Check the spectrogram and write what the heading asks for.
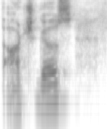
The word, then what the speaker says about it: Archegos: Was it Archegos? Archegos, Archegos, yeah. Archegos, or whatever you call it, which is kind of funny because if you think of it, the way that the fund is pronounced, Arch Egos, it's like Yeah.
